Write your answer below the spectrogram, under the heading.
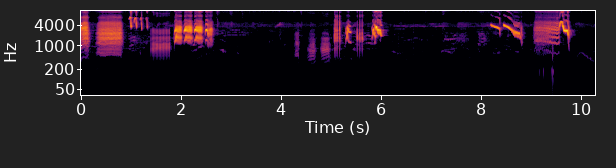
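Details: Nias hill myna, a captive bird in full voice, giving loud harsh squawks, sharp rising whistles and clipped chattering notes in bursts separated by quiet pauses, with faint speech in the background.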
